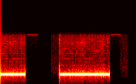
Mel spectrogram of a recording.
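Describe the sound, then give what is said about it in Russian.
A telephone ringback tone plays while an outgoing call rings: two steady, mid-pitched electronic tones separated by a short silence, the first cut short and the second lasting about a second. “для пущей ясности я сейчас позвоню Егору и постараюсь объяснить ему своими словами то, что вы только что слышали”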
